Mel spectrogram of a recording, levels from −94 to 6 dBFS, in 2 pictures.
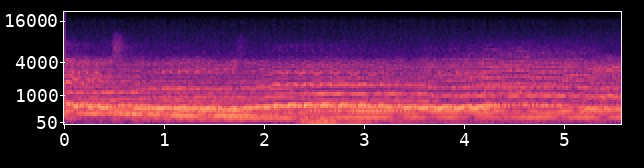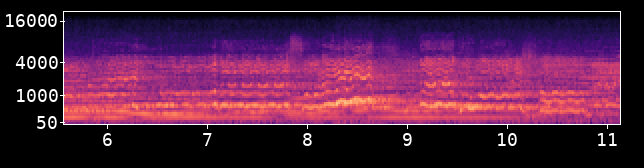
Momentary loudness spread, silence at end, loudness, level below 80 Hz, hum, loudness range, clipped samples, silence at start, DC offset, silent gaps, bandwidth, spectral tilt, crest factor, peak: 7 LU; 0 s; -22 LUFS; -48 dBFS; none; 4 LU; under 0.1%; 0 s; under 0.1%; none; 11 kHz; -5.5 dB/octave; 18 dB; -4 dBFS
